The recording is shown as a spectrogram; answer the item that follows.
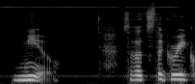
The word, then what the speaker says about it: mu: long left tail and it's spelled m you Mew so that's the Greek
